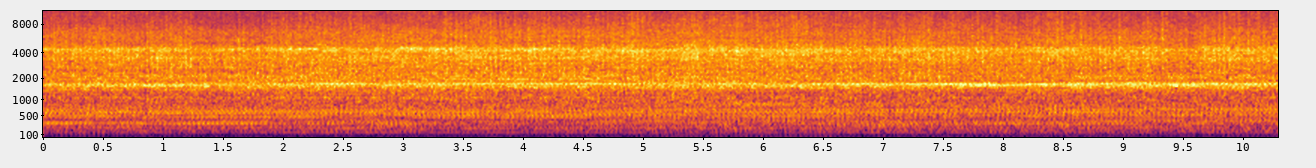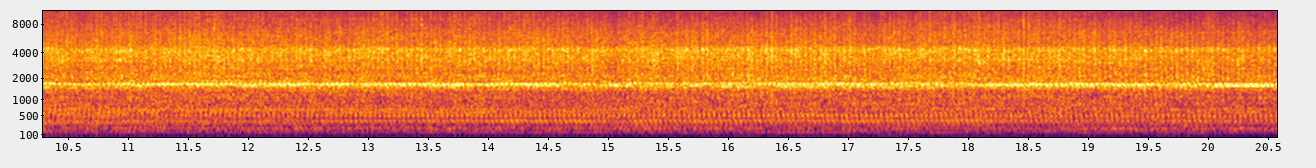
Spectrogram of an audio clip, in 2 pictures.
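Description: A boat's motor drones steadily close by.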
